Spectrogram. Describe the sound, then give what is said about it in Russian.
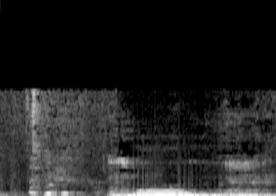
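After a few soft vocal sounds, someone voices a loud, drawn-out blaring call lasting about a second, imitating an elephant's trumpeting, strained. “Кто может показать их слоны?”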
